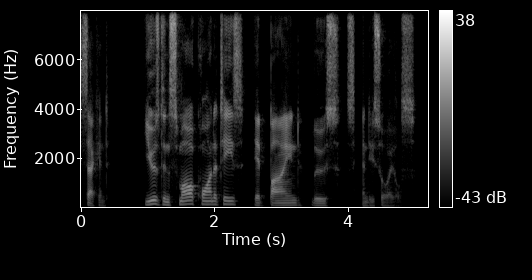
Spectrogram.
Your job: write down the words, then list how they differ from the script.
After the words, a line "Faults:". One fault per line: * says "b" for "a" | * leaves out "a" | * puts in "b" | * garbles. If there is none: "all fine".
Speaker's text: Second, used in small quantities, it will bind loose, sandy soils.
Second, used in small quantities, it bind loose, sandy soils.
Faults:
* leaves out "will"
